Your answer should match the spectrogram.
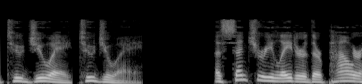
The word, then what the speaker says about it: Tujue: The first recorded use of Turk as a political name appears as a 6th century reference to the word pronounced in modern Chinese as Tuju.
